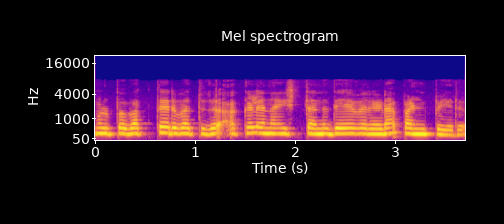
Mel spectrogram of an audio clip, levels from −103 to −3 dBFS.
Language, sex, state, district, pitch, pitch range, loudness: Tulu, female, Karnataka, Dakshina Kannada, 230 Hz, 220-235 Hz, -13 LUFS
